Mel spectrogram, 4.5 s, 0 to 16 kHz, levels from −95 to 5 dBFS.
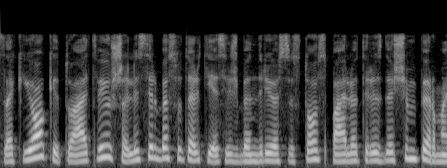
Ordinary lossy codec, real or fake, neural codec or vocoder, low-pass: AAC, 96 kbps; fake; codec, 16 kHz, 8 kbps, FreqCodec, larger model; 7.2 kHz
